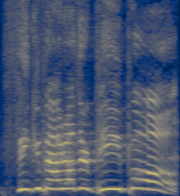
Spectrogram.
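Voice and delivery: very loud, high, slow, drawn-out shrill yell. Retelling how a half-awake wife yelled in bed: imitating someone yelling. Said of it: "And she started yelling at me".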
